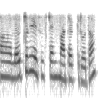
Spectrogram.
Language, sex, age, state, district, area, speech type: Kannada, female, 18-30, Karnataka, Shimoga, rural, conversation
